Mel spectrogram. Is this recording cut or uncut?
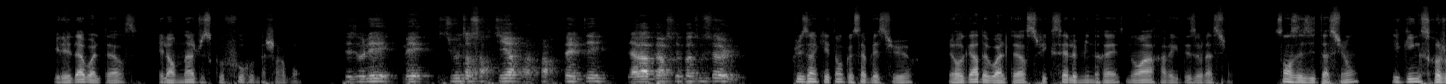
uncut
